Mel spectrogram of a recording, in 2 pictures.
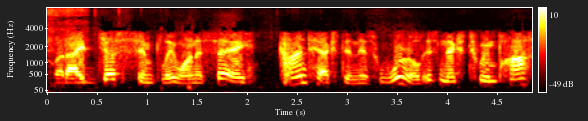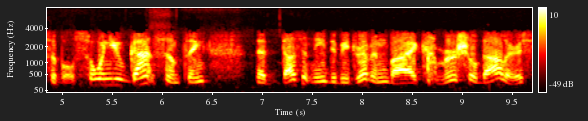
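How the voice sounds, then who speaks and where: A husky-voiced man calling in to a radio show, coming through a thin, tinny phone line. He speaks earnestly and with strong opinions, and he often breaks off to restart his sentences. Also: medium pitch, animated, normal speed, a bit bright. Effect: heard over a phone line on the radio. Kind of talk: call-in comment to a public radio show.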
